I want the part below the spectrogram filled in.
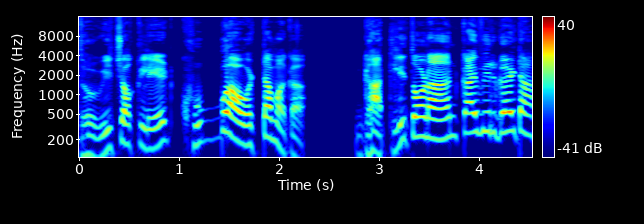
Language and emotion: Goan Konkani, happy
